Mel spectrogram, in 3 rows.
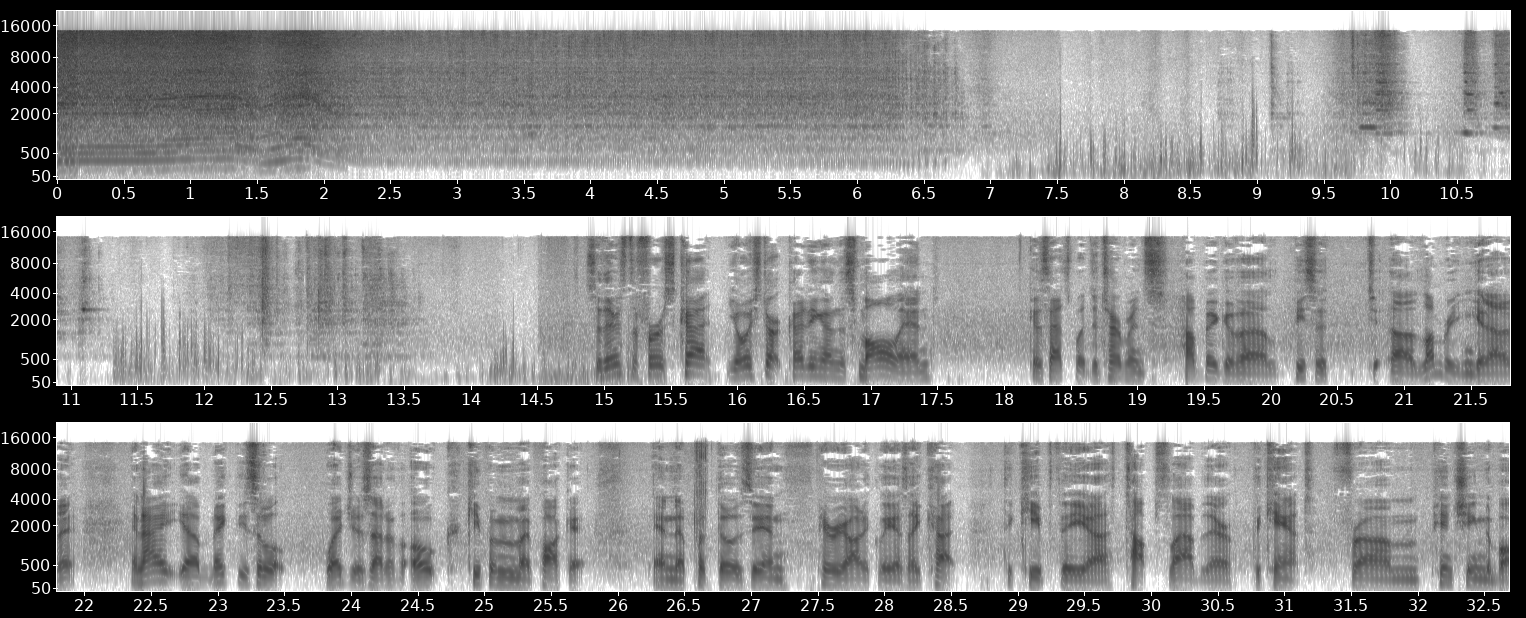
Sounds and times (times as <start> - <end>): Chainsaw: 0.0 - 7.0
Outside, rural or natural: 0.0 - 32.6.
